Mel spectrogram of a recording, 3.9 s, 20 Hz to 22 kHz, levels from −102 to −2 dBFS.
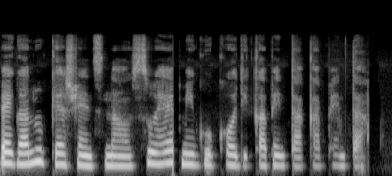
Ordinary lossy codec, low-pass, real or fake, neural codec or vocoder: none; none; real; none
